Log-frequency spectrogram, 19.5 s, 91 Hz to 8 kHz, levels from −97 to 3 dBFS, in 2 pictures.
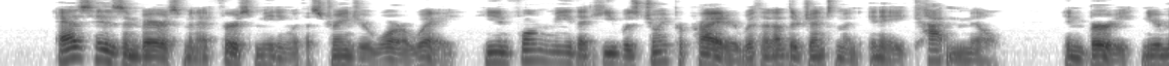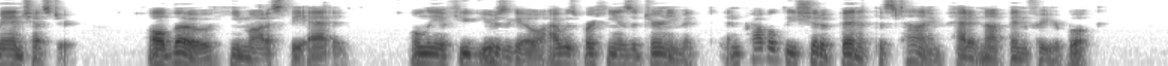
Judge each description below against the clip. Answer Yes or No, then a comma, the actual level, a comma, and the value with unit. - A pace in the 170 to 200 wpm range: Yes, average, 185 wpm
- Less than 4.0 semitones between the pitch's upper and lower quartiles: No, average, 5.3 semitones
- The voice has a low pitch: Yes, very low, 95 Hz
